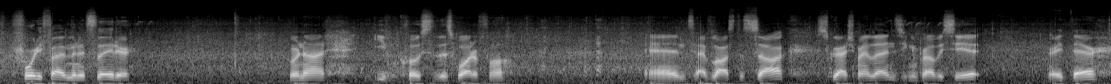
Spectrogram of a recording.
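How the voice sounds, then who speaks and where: A man talks at a moderate pace with long, frequent pauses against noticeable background noise. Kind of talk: video diary. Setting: outdoors.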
